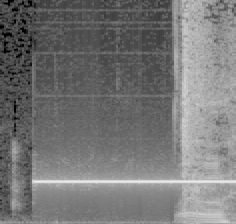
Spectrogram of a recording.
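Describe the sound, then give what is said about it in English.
A loud, steady high-pitched fax answering tone sounds over the phone line without a break. Near the end, a voice starts talking over the continuing tone. “Fax machine.”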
